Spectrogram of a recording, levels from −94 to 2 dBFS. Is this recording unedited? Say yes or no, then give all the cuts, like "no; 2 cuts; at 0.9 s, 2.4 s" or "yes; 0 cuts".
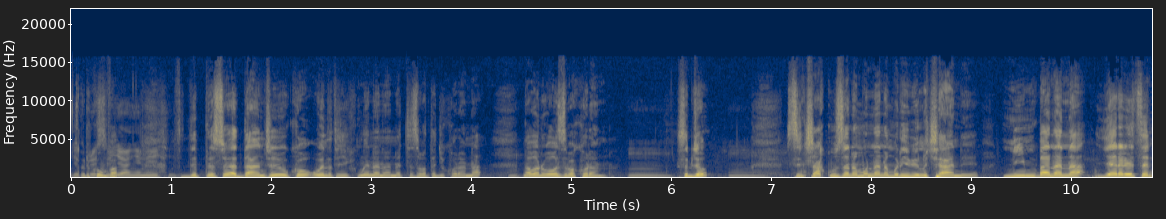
no; 1 cut; at 9.2 s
